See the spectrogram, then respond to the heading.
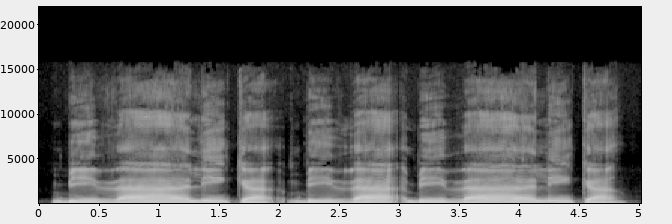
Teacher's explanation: দাল উচ্চারণ করবেন কিভাবে জিহ্বাটা আমাদের দাঁত থেকে একটু বের হবে সামান্য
